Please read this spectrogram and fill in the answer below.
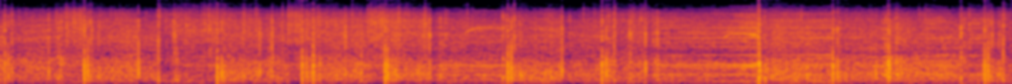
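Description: Firecrackers going off in rapid, irregular bangs over a dense crackling hiss. A held, pitched sound joins in about five seconds in.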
